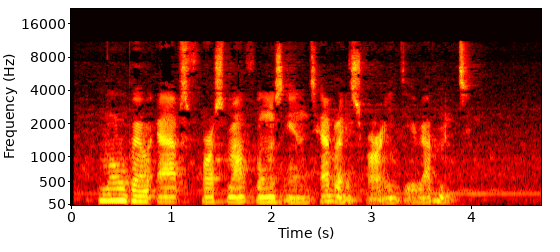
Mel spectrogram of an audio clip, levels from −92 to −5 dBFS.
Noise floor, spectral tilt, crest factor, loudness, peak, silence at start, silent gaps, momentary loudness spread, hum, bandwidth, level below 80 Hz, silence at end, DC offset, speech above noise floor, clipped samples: -51 dBFS; -4 dB/octave; 20 dB; -27 LUFS; -8 dBFS; 0.05 s; none; 7 LU; none; 11.5 kHz; -48 dBFS; 0.05 s; under 0.1%; 23 dB; under 0.1%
